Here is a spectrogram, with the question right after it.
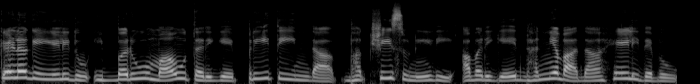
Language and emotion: Kannada, neutral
